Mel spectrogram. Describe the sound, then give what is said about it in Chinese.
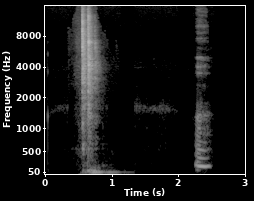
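Office door being closed: a soft scraping swing, then after a pause a short, solid thud as it shuts, faint overall. “进来吧，把门关上。”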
